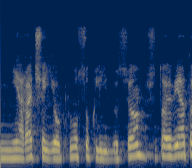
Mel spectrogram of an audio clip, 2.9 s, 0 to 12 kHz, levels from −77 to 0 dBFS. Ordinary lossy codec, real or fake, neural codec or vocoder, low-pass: MP3, 96 kbps; fake; codec, 16 kHz, 16 kbps, FreqCodec, larger model; 7.2 kHz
